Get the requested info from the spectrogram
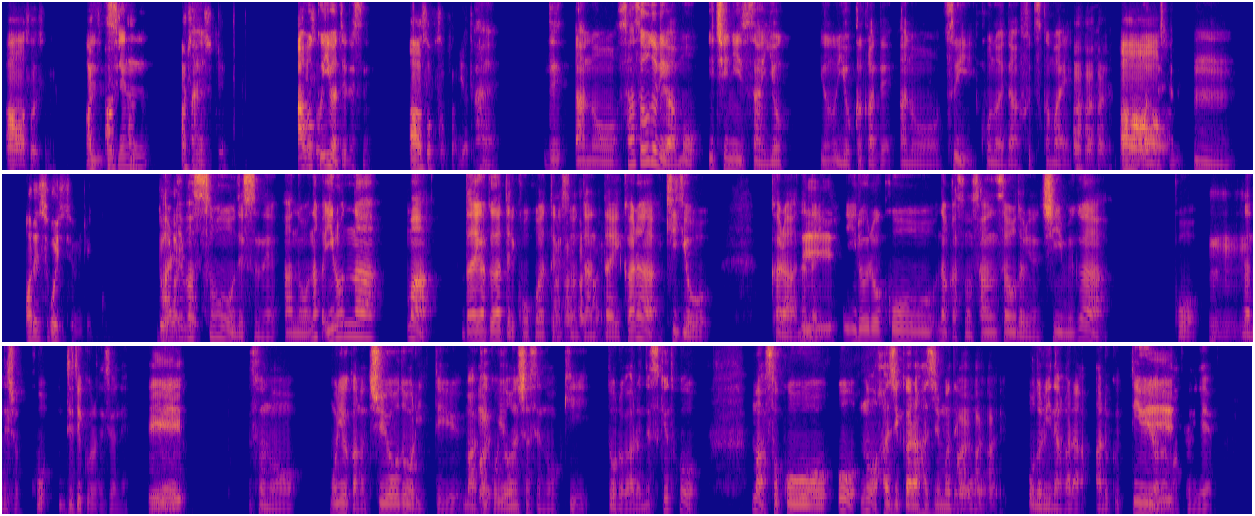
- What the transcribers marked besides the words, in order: other background noise; tapping
- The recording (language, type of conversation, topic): Japanese, unstructured, 地域のおすすめスポットはどこですか？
